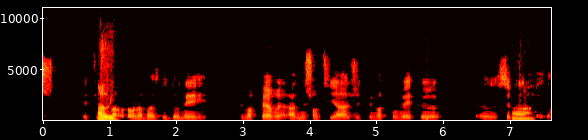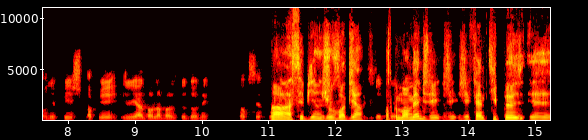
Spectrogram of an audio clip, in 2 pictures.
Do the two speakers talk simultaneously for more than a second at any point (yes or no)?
yes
